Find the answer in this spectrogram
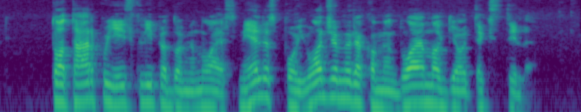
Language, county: Lithuanian, Kaunas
